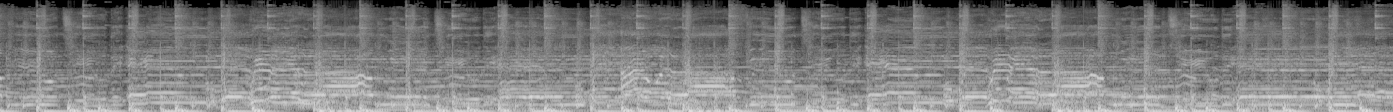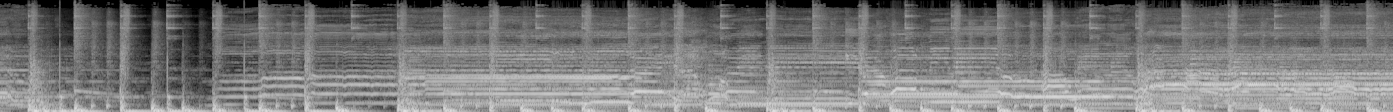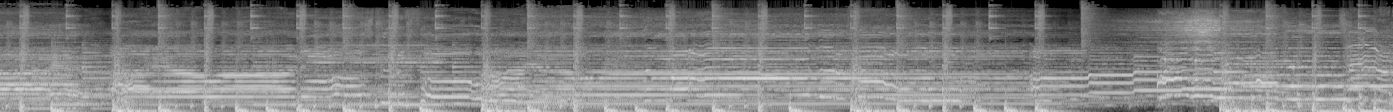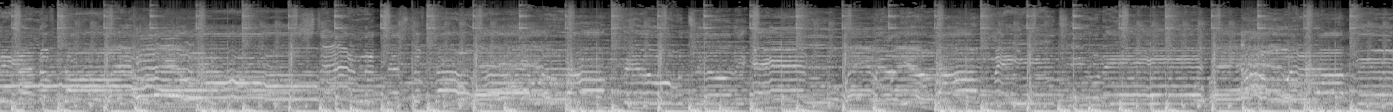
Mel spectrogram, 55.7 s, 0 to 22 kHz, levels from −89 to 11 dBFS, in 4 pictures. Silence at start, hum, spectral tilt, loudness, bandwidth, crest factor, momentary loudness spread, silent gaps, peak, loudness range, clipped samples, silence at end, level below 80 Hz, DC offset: 0 s; none; -4.5 dB/octave; -9 LUFS; over 20 kHz; 8 dB; 5 LU; none; 0 dBFS; 3 LU; 2%; 0 s; -14 dBFS; under 0.1%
